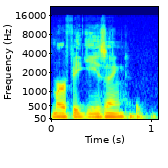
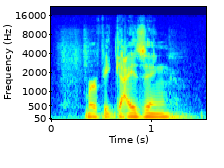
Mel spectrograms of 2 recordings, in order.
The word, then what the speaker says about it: Murphy Giesing: names and uh so nobody can really pronounce my last name very well I told you in the green room right it's Murphy geesing but I get Murphy geing or jerk off face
